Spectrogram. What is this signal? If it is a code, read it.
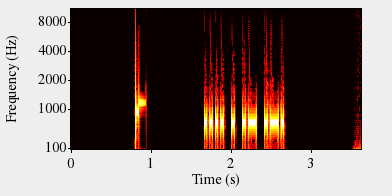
Morse code, heard as a keyed tone, about 35 wpm, 700 Hz. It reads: HEAR
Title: Sentences from Top 300 Words - New Word Drill - 35wpm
